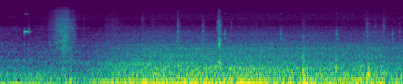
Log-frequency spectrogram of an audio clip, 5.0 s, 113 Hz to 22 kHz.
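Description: A 2013 Toyota Camry XLE V6 cruises onto a freeway, giving a steady low road rumble and engine hum from inside the cabin that builds slightly toward the end, with no one speaking.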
